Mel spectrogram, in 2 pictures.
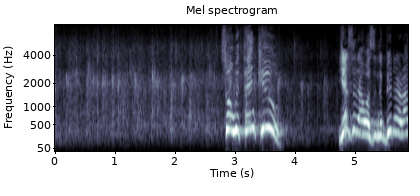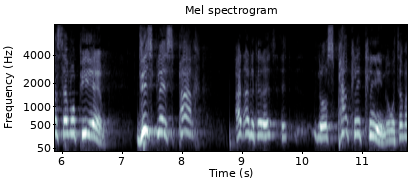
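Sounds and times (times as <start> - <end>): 
audience applause: 0.0 - 5.1
speech: 2.9 - 3.9, 4.7 - 11.7.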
